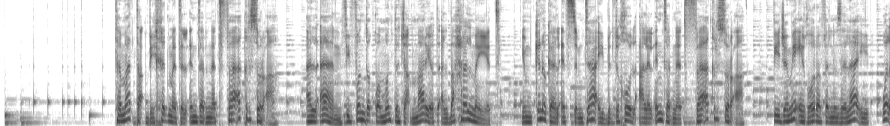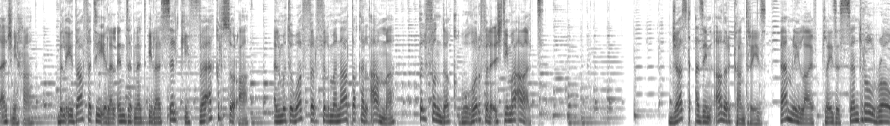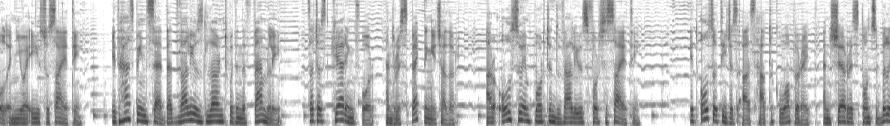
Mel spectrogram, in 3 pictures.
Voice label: Arabic VO

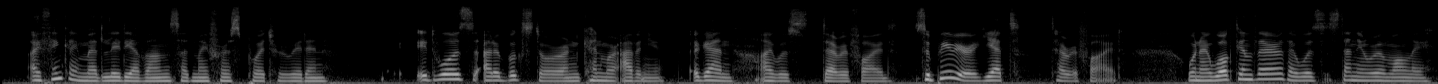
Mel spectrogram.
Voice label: ENG Narrative

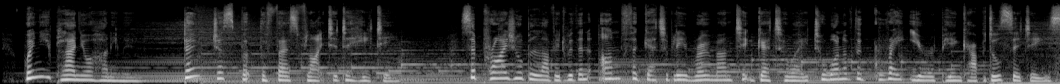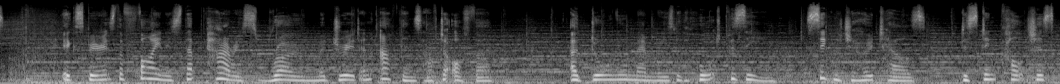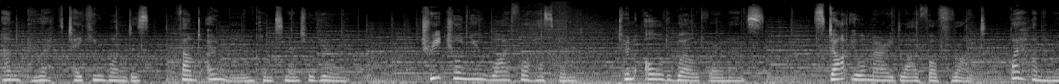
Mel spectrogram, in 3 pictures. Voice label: Commercial

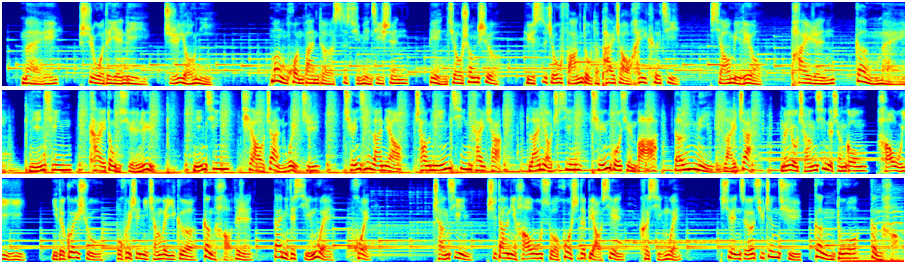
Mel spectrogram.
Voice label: Commercial Chinese

